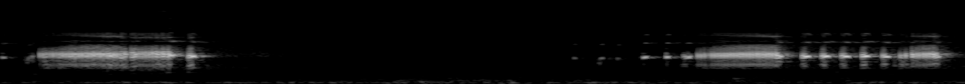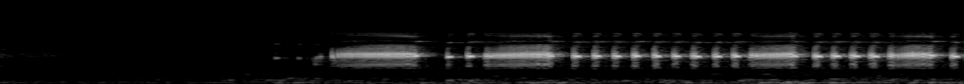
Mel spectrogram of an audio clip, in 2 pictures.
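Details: Frogs recorded at night on S.Hulhumeedhoo in the Maldives give grating, rattling croaks in three bouts, the later ones longer with fast pulsed clicks, over a soft low background murmur.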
